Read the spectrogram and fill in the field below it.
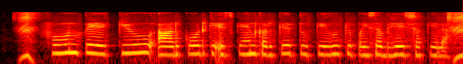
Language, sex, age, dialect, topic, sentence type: Bhojpuri, female, 18-24, Northern, banking, statement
